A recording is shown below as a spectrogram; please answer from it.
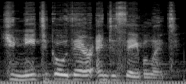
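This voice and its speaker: An actress playing an insistent, direct intelligence officer in a video game. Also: female voice, medium pitch, fast talker, fairly bright tone, natural voice. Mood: resolute, grave. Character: urgent, steely female intelligence officer. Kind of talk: video game cutscene acting. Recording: music underneath.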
